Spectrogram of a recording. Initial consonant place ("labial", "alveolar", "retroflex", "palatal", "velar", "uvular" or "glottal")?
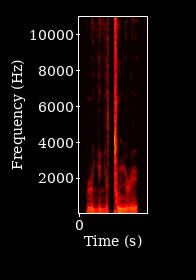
retroflex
